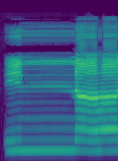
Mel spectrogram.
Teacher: Nak baca 2 pun boleh, yang masyhurnya 4 atau 5. Innaha nun ada sabdu, tekan ke dalam nun dan dengung 2 harakat wajibul gunnah.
